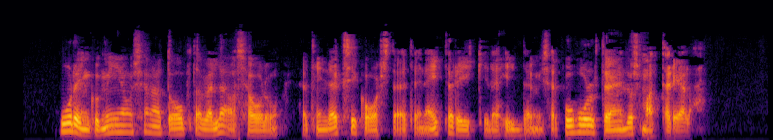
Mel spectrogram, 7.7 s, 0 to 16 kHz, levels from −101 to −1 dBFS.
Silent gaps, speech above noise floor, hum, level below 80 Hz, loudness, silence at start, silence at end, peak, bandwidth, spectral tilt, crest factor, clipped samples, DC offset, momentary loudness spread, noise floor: none; 55 dB; none; -66 dBFS; -26 LUFS; 0.6 s; 0.7 s; -6 dBFS; 7.6 kHz; -6.5 dB/octave; 20 dB; under 0.1%; under 0.1%; 10 LU; -80 dBFS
